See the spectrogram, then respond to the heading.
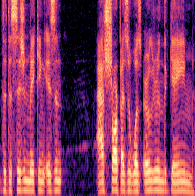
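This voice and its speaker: A man's voice: mid-range voice, level tone, moderate pace, a bit bright, smooth, no echo. A young man from southern Norway with a Norwegian accent, calling live college soccer with tactical analysis and frequent fillers. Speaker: play-by-play commentator.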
